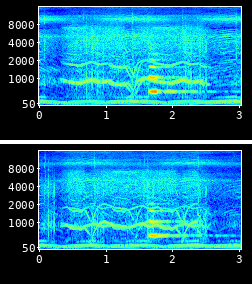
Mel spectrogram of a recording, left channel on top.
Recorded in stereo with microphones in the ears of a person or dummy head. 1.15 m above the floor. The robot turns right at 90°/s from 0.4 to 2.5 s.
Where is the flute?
10° left (ahead or behind), 0.6 m; by 1.9 s 30° left (ahead or behind), 0.6 m.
